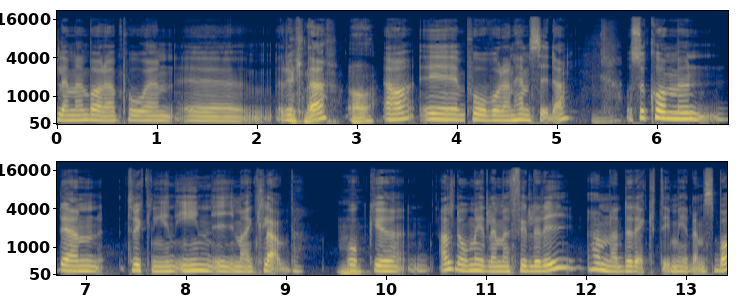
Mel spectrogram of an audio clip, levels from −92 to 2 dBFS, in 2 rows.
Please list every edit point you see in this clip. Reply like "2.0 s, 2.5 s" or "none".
4.1 s, 10.7 s

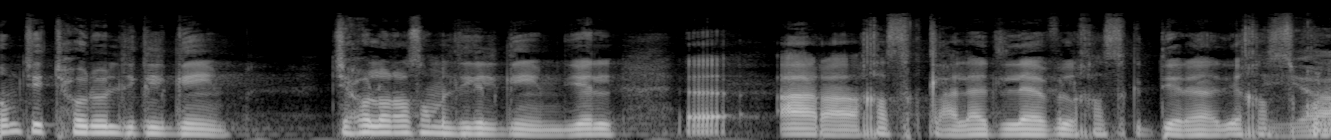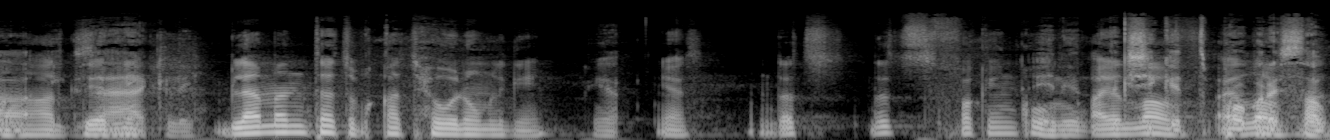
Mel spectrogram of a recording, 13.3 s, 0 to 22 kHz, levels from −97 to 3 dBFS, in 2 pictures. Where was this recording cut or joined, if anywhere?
none

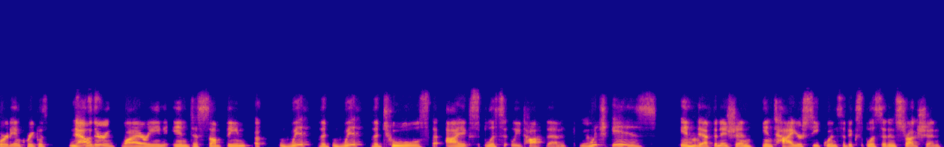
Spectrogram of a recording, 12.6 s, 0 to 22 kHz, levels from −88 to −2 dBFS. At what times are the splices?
3.3 s, 4.4 s, 9.3 s, 10.2 s

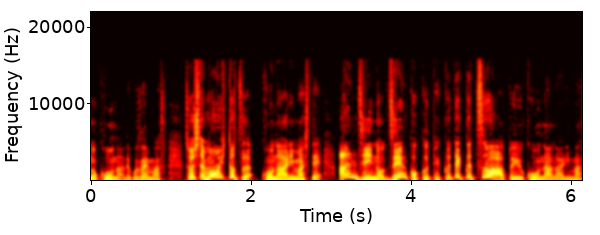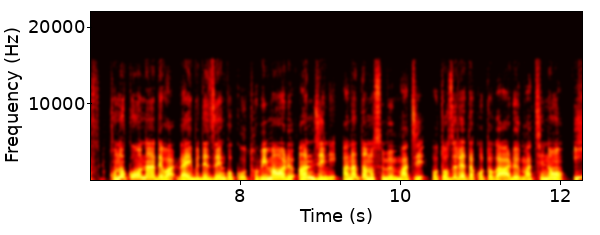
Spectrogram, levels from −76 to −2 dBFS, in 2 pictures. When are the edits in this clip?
2.1 s, 6.3 s

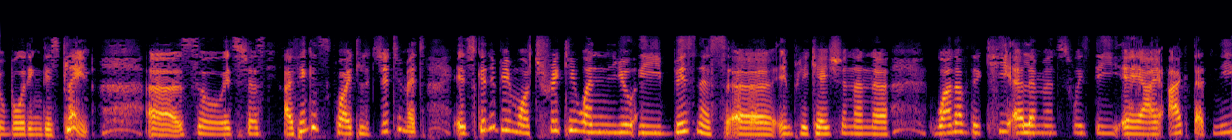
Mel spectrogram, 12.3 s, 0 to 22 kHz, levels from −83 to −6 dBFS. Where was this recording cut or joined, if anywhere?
2.7 s, 6.4 s

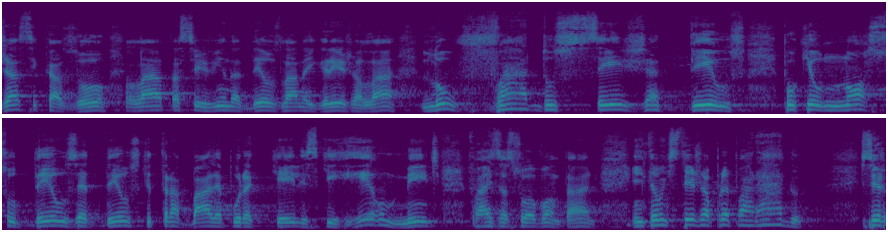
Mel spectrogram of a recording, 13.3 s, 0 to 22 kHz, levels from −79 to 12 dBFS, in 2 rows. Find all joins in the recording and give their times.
0.9 s

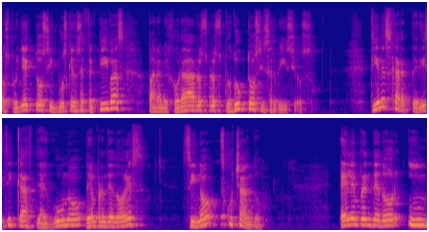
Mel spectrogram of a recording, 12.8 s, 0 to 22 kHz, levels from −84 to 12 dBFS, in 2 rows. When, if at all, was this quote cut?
1.1 s, 3.1 s, 5.8 s, 7.6 s, 9.6 s

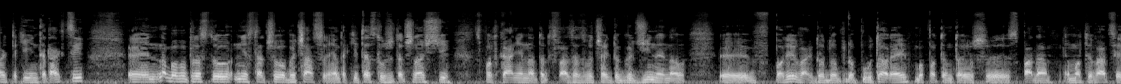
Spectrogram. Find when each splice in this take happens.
none

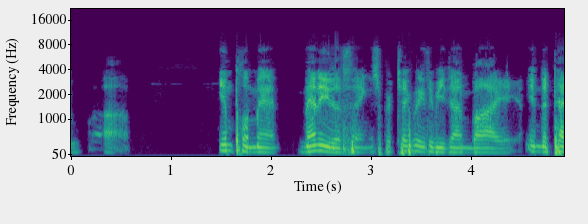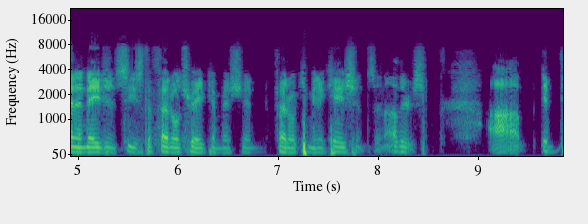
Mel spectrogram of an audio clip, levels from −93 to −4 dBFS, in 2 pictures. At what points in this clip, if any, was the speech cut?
3.6 s, 4.5 s, 5.6 s, 6.9 s

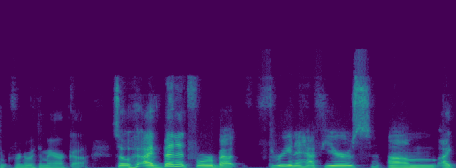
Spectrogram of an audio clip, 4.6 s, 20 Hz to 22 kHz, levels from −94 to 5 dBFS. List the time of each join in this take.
1.9 s

